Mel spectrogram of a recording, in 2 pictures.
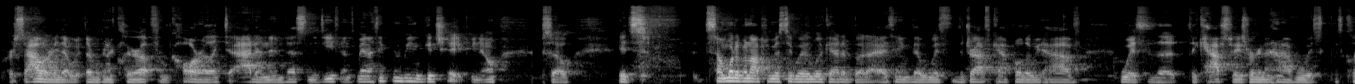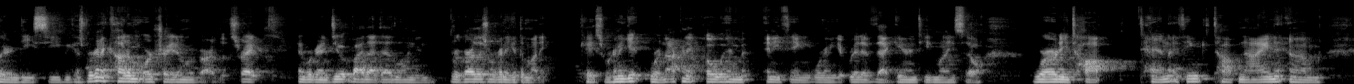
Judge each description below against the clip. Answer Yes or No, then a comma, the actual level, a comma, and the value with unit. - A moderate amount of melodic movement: Yes, average, 3.1 semitones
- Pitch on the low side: Yes, low, 115 Hz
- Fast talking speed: Yes, fast, 285 wpm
